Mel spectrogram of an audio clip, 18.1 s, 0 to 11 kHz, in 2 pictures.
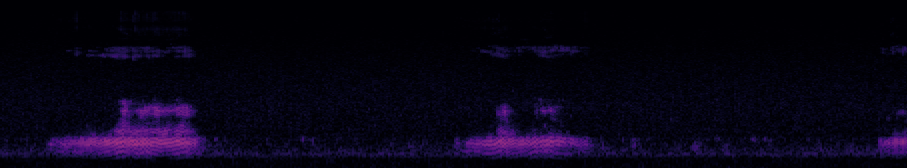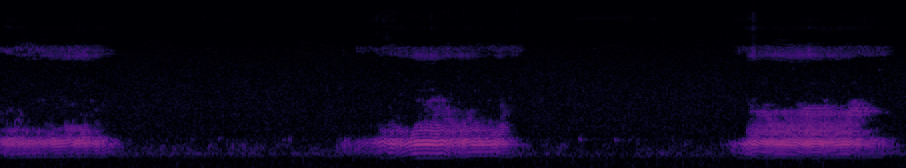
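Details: Dog snoring: five slow, regular rumbling snores about every four seconds, roughly 15 a minute, over a quiet background; keeps the owner awake.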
